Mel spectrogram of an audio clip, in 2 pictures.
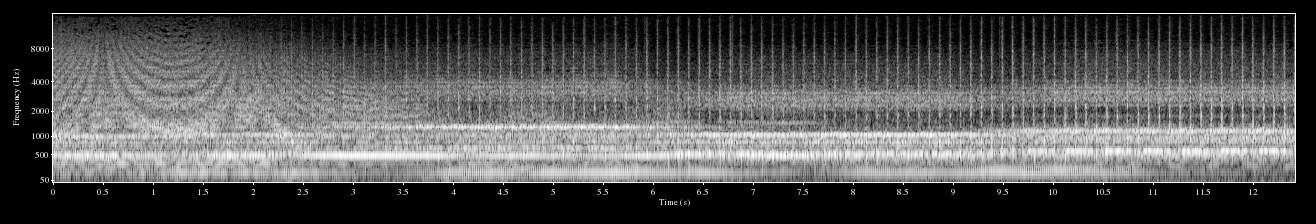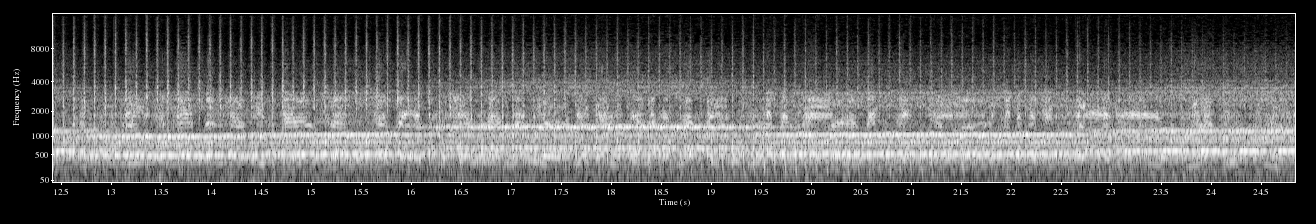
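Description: Electronic music with sustained synth tones and fast ticking beats plays loudly.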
